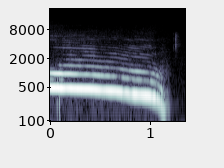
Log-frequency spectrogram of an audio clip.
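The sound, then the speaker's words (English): A person voices a single wolf-like howl, a steady, loud tone held for about a second that sags slightly before dropping off sharply at the end. “No, Dallas has got a lone wolf again.”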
